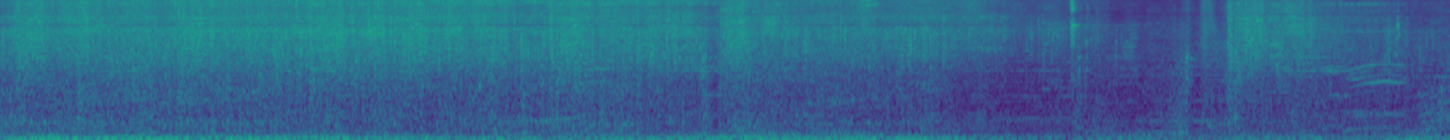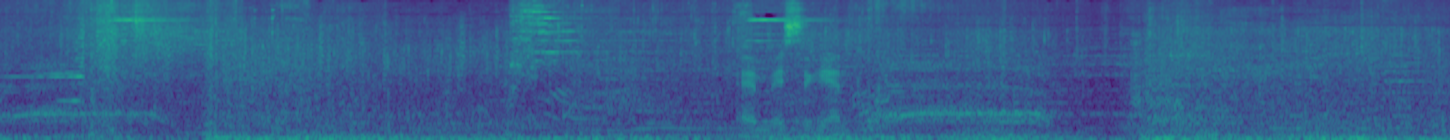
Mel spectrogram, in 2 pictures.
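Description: A huge creature roars and rumbles loudly.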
